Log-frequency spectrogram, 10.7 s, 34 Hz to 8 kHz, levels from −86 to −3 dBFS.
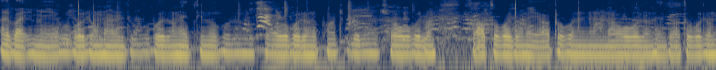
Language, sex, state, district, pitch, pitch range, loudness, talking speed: Bajjika, male, Bihar, Vaishali, 115 Hz, 115-125 Hz, -29 LUFS, 190 wpm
